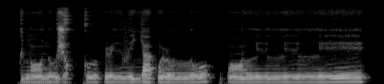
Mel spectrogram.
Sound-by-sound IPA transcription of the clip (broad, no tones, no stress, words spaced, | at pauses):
ʎɔ̃ːnʊːʒɔkːʊ | ɭɪːβeʎa põɭolːo | pɔ̃ːlːɪːlːɪː lːeː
